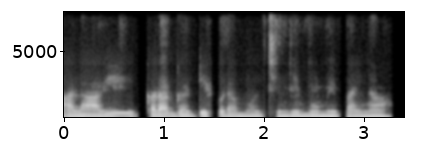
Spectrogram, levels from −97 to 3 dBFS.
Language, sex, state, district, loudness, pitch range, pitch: Telugu, female, Telangana, Hyderabad, -18 LUFS, 170-180 Hz, 175 Hz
